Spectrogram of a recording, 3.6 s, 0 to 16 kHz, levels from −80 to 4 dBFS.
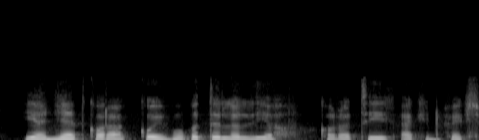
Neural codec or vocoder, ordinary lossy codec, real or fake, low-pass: codec, 16 kHz, 0.8 kbps, ZipCodec; none; fake; 7.2 kHz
